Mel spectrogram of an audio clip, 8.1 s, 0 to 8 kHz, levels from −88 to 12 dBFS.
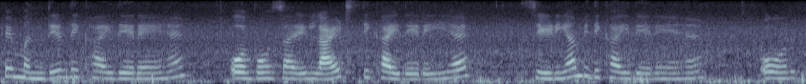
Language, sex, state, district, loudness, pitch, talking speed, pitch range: Hindi, female, Punjab, Pathankot, -20 LUFS, 215 Hz, 155 wpm, 205-240 Hz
